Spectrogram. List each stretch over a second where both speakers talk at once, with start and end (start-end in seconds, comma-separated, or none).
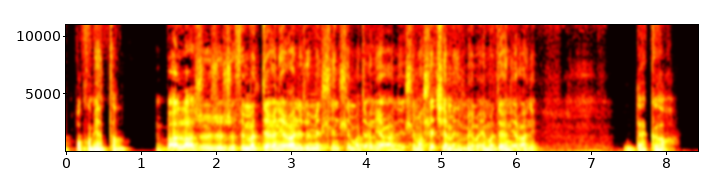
none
